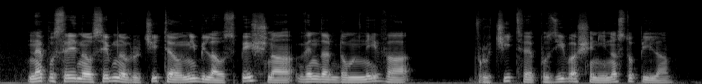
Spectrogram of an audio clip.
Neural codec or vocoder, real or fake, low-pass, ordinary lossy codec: none; real; 19.8 kHz; none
